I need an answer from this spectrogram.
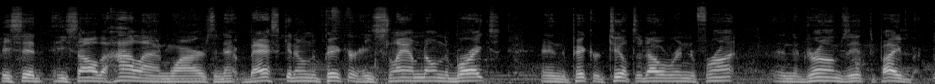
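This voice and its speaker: Here a man speaks with an Arkansas accent at a moderate pace. His pitch is fairly high and his intonation fairly even. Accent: southern US (Arkansas). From Arkansas, Desha County. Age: 60s. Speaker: local diner customer. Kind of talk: interview. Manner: halting.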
